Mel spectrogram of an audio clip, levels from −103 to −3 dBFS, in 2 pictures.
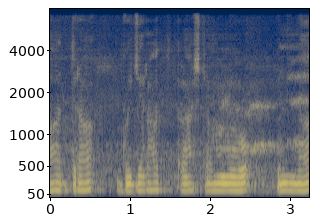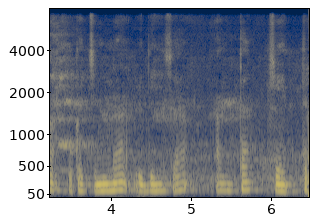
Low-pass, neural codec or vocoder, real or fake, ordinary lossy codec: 7.2 kHz; codec, 24 kHz, 3.1 kbps, DualCodec; fake; none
